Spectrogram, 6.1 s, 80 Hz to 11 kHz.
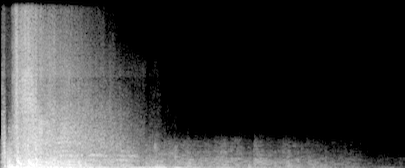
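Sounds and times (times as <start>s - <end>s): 
planet explosion: 0.0s - 4.4s.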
